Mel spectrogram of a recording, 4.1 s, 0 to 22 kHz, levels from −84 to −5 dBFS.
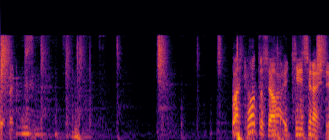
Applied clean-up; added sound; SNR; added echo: neural mask model RNNoise.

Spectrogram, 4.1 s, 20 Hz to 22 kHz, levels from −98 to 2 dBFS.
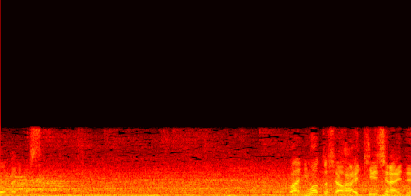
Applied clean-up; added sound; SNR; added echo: none; none; none; none.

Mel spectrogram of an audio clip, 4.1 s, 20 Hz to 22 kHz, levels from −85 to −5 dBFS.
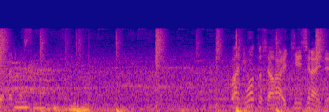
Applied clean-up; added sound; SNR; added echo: none; Bass guitar + Tambourine / Drum / Drum kit; -3 dB; none.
